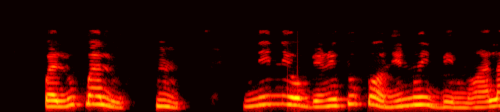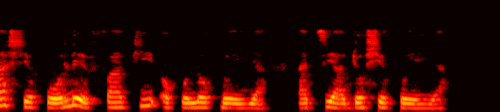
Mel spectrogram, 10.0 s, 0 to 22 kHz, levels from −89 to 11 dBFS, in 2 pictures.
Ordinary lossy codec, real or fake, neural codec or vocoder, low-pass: none; real; none; 7.2 kHz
